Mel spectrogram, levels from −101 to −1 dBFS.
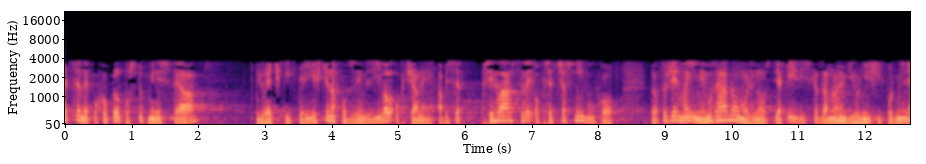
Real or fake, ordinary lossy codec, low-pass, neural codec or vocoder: real; MP3, 16 kbps; 3.6 kHz; none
